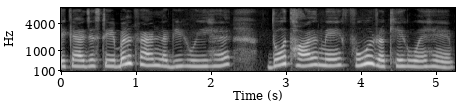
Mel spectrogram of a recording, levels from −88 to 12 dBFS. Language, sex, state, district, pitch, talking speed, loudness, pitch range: Hindi, female, Jharkhand, Ranchi, 255 Hz, 135 wpm, -16 LUFS, 240-280 Hz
